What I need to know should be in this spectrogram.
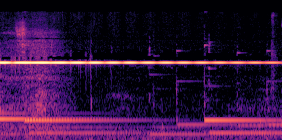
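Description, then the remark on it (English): A bell is rung in a ritual to call the spirits, giving a steady, sustained metallic tone that hangs in the air for a few seconds, its pitch shifting slightly as it lingers, with no voices present. “With the ringing of this bell, we call the spirits here and well.”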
